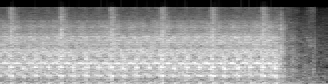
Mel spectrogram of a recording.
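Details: Boat's marine diesel cranked by starter with shut-off lever held in stop position to build oil pressure before first start: even four compressions a second, no firing or catch, then stops; cranking without starting.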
